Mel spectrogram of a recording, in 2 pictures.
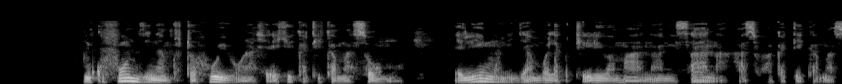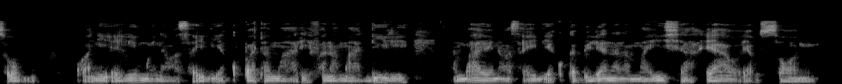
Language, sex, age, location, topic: Swahili, male, 25-35, Nairobi, education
